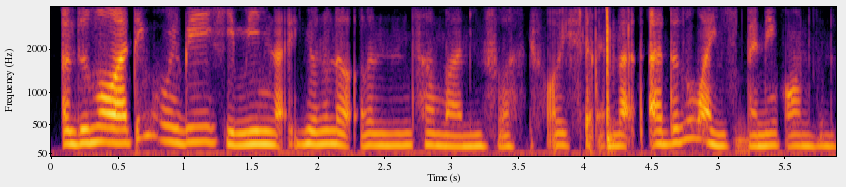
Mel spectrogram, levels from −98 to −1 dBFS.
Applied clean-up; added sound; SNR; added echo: neural diffusion model UNIVERSE++.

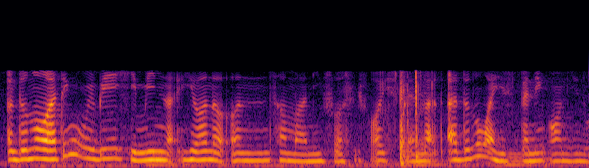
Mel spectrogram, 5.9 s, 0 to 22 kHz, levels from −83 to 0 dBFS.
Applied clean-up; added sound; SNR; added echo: none; Brass instrument; 17 dB; none.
